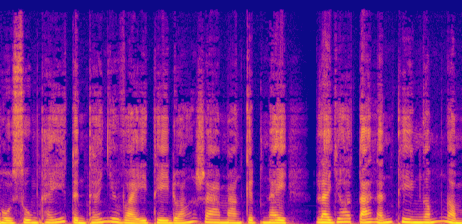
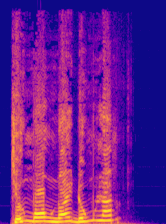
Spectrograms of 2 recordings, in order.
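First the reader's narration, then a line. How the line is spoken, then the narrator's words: Loud crowd shout. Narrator (Vietnamese): Hơn 100 tên đạo nhân lớn tiếng hô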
